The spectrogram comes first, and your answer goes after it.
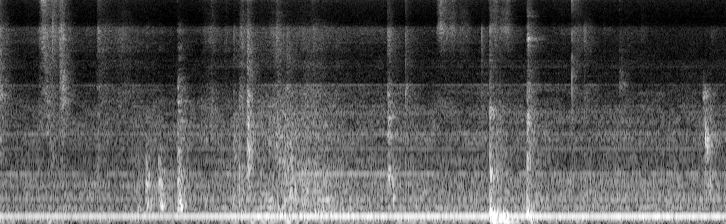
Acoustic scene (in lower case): kitchen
